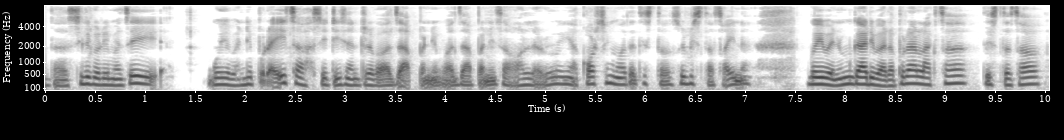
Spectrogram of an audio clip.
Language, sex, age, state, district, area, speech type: Nepali, female, 45-60, West Bengal, Darjeeling, rural, spontaneous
